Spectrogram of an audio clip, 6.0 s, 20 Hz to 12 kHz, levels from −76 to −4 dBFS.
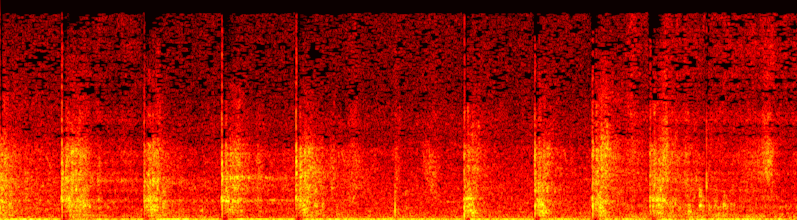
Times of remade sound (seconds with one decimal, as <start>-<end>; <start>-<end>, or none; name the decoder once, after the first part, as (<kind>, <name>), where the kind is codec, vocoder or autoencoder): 0.5-1.2 (codec, HILCodec); 4.7-6.0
